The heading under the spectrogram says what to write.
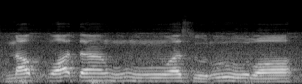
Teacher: ضاد پر حرف مستعلیہ میں سے اور را بھی پر ہے کیونکہ را کو زبر ہے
